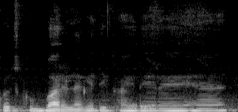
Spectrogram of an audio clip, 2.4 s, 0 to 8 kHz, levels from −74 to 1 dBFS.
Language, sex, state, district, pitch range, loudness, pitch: Hindi, male, Uttar Pradesh, Saharanpur, 120-130 Hz, -19 LUFS, 125 Hz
